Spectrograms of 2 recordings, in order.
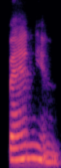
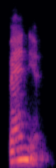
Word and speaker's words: banyan: So Veganza Animal Hero has she lives in a banyan tree, and I'm always mispronouncing it. Over here they say banyan, like real American, but I say banyan, whatever.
